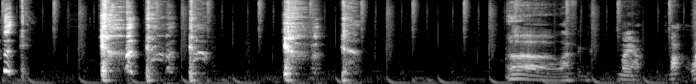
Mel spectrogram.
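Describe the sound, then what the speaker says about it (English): A person coughs in repeated harsh bursts and clears their throat after laughing, with gasping breaths between the fits, and a stretch of shaky voiced sound follows near the end. "Laughing myself into coughing."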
